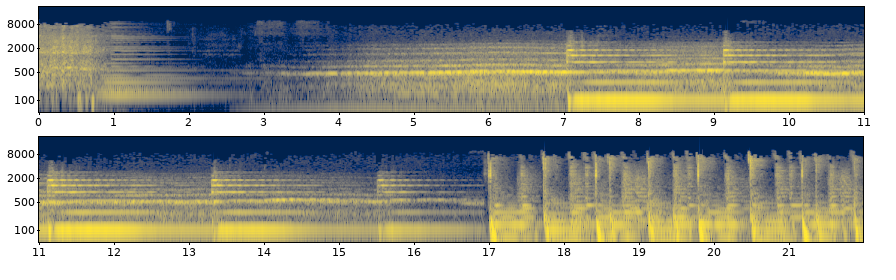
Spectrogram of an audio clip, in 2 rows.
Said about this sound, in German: Nacht am 12 wie der Wind weht durch ein Schlossgang. Es ist die Geisterstunde beim letzten Glockenschlag.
